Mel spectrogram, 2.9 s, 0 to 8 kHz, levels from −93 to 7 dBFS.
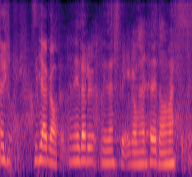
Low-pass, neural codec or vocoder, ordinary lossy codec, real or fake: none; codec, 16 kHz, 1 kbps, FreqCodec, larger model; none; fake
